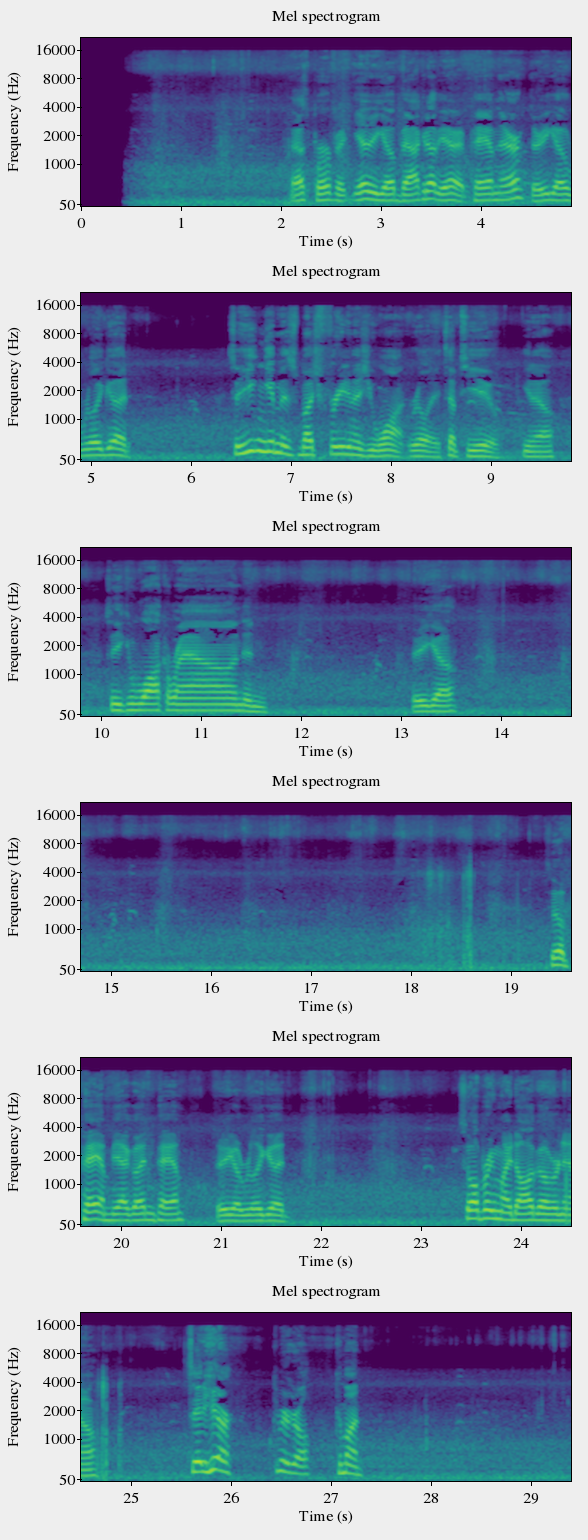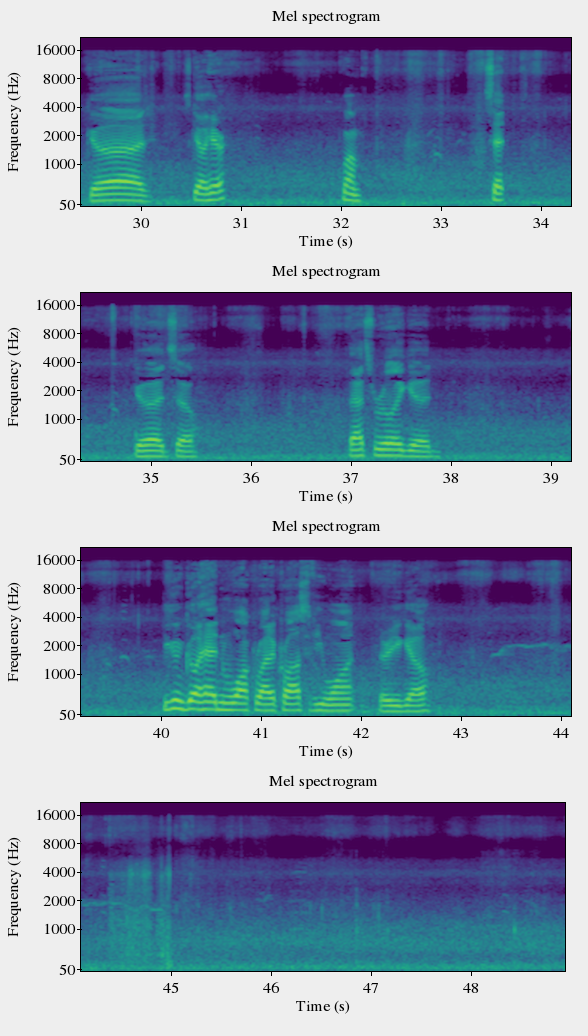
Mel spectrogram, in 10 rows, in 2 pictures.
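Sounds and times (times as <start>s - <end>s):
faint short calls: 8.9s - 29.4s, 39.2s - 40.0s, 42.3s - 48.9s.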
